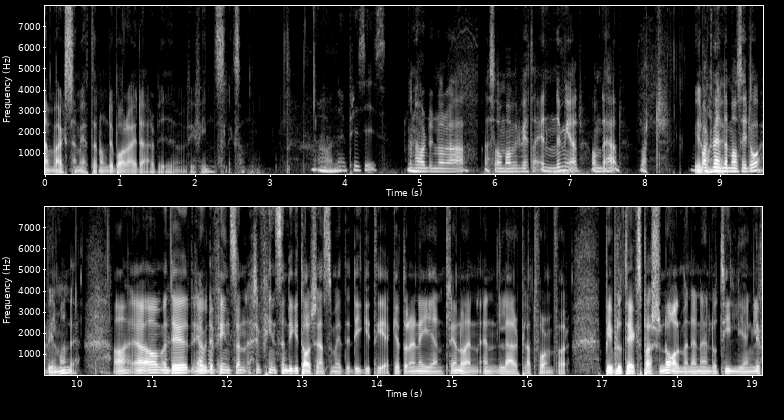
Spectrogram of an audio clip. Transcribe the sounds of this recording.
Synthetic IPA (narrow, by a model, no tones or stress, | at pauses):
ɛnvæ̰ɾksamheːt̪ənɔmd̪ɛbɑːɾaæɖæ̰ɾvɪ̰vɪfɪnslɪksɔm | pʰɾɛsiːs | mɛnhaɖɵnoːɾaalsɔɔmːanvɪlveːt̪aʔɛnːɵmeːɾɔmd̪ɛhæ̰ːɾ | vaʈ | ɪ̰lvavɛnd̪əmansɛjd̪ɔvɪlmand̪ɛ̰ʔɑːɑjɑːmɛnd̪ɛjd̪ɛfɪnsɛnd̪ɛfɪnsɛnd̪ɪɡɪt̪ʰɑːlɕɛnst̪sɔmheːt̪əɖɪɡɪt̪ʰḛːkət̪ɔd̪ɛnæɾɪjɛnt̪ʰlɪɡənd̪oːɛnɛ̰nlæːɾpʰla̰t̪fɔ̰ɾmfœ̰ɾb̥ɪblɪʊt̪ʰeːkspʰæʂʊnɑːlmɛnd̪ɛnæɾɛnd̪oːt̪ʰɪljɛŋlɪ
